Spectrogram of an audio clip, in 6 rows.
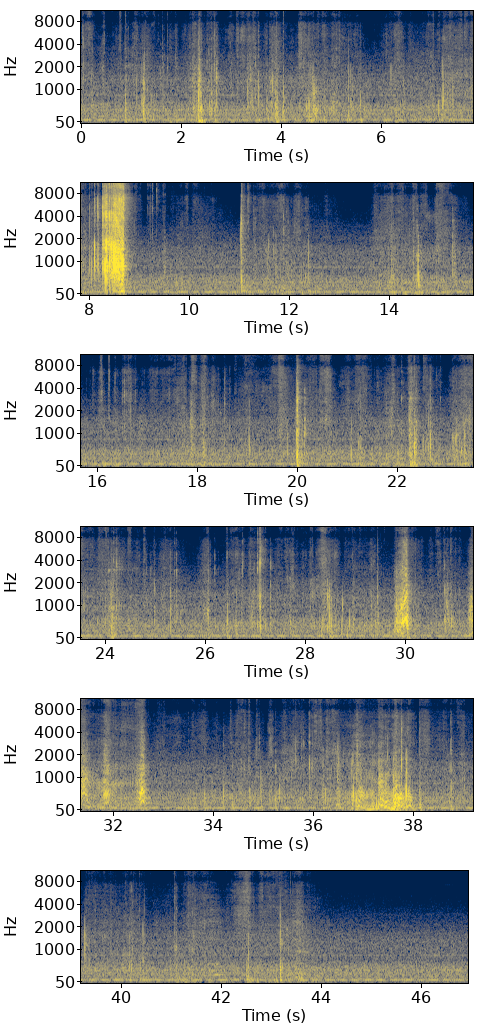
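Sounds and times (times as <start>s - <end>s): zipper pulled quickly: 8.1s - 8.8s, 29.8s - 30.2s, 31.2s - 32.8s, 36.6s - 38.1s
fabric rustling: 15.9s - 43.9s.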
